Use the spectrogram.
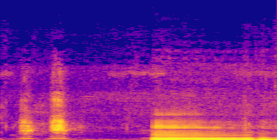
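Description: Ducks raised on a Vietnamese farm give two short calls, then one loud, long, nasal honking call that holds steady nearby until the end.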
